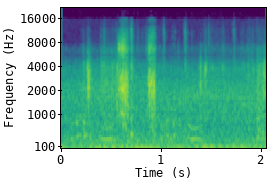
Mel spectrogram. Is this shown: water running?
no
